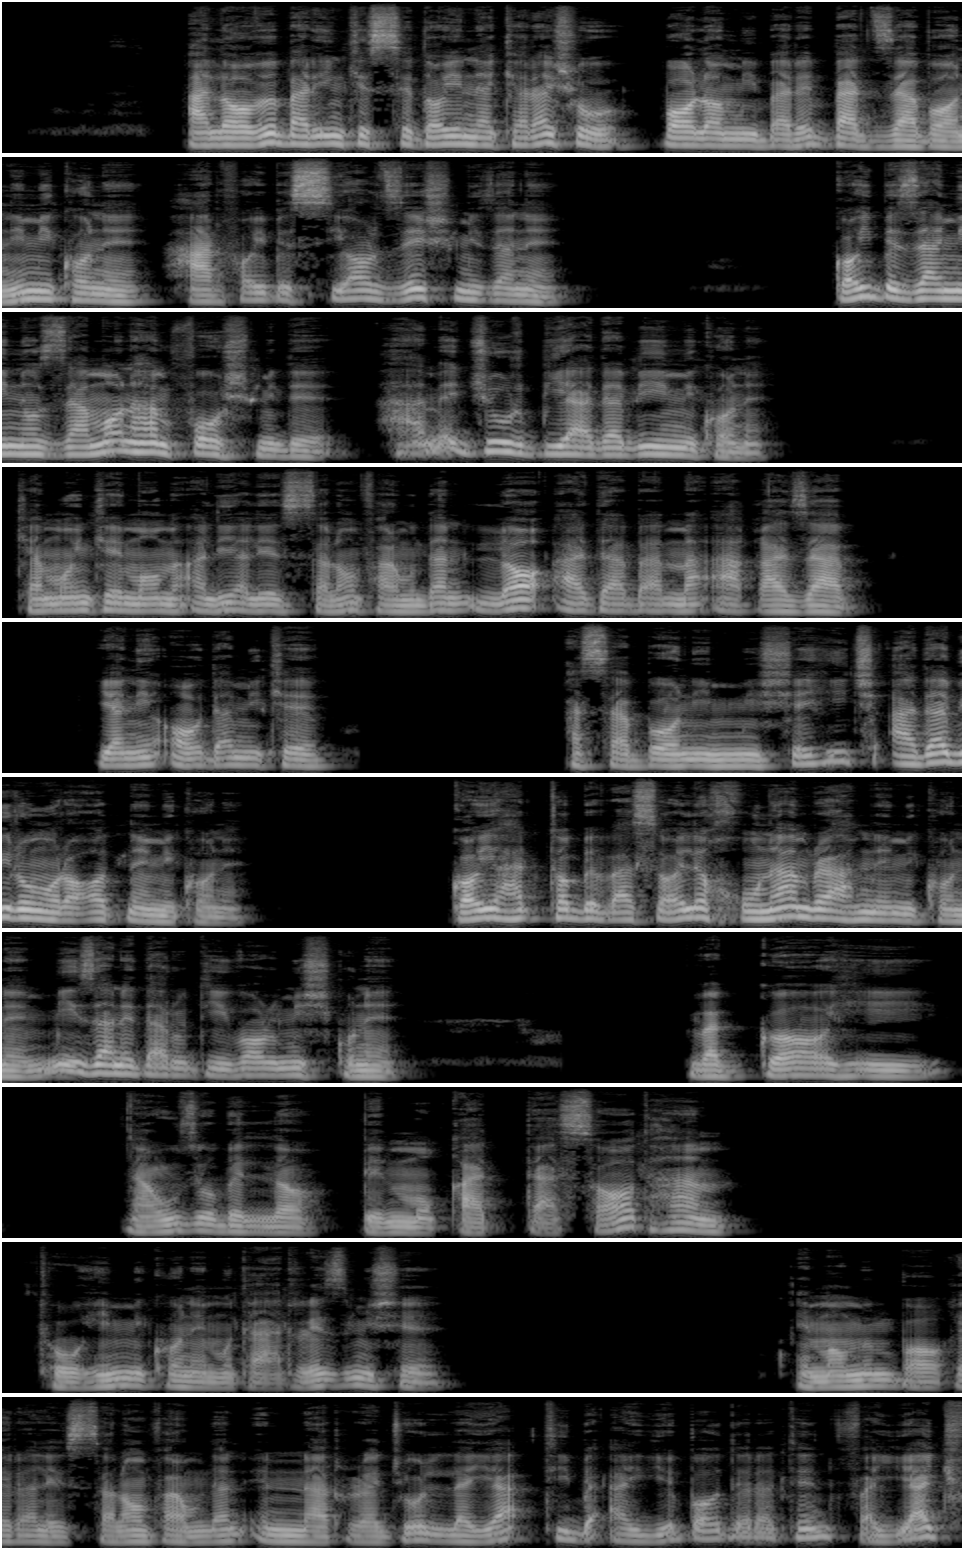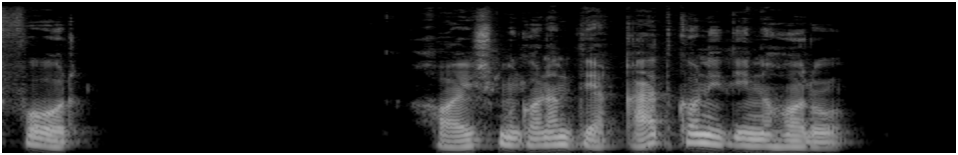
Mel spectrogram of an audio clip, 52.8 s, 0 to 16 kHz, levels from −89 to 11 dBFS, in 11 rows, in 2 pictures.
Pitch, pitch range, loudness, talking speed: 125 Hz, 110-150 Hz, -25 LUFS, 105 wpm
